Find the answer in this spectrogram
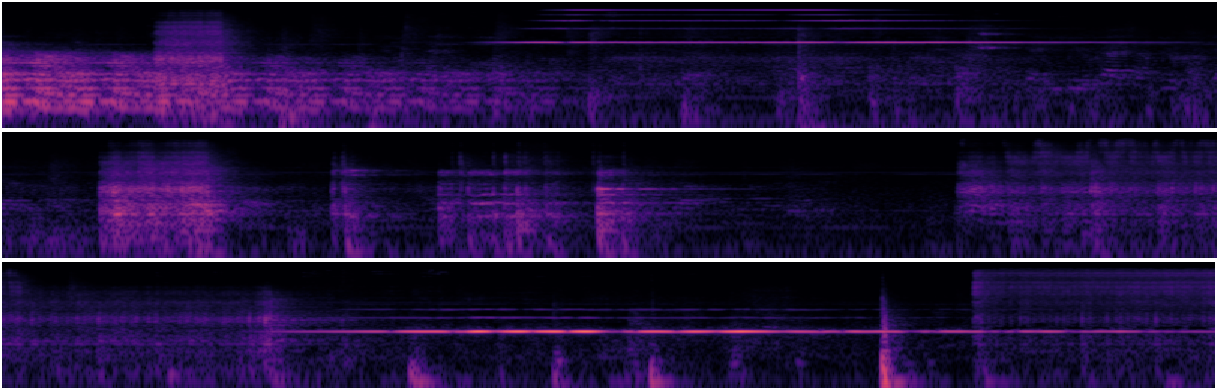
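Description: Live experimental electronic music: a pitched drone fades out, then a high held tone, separate bursts of hiss-like noise with near-quiet gaps between them, and a steady held tone from about three-quarters of the way through, broken by a sharp click and a loud burst of noise near the end.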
